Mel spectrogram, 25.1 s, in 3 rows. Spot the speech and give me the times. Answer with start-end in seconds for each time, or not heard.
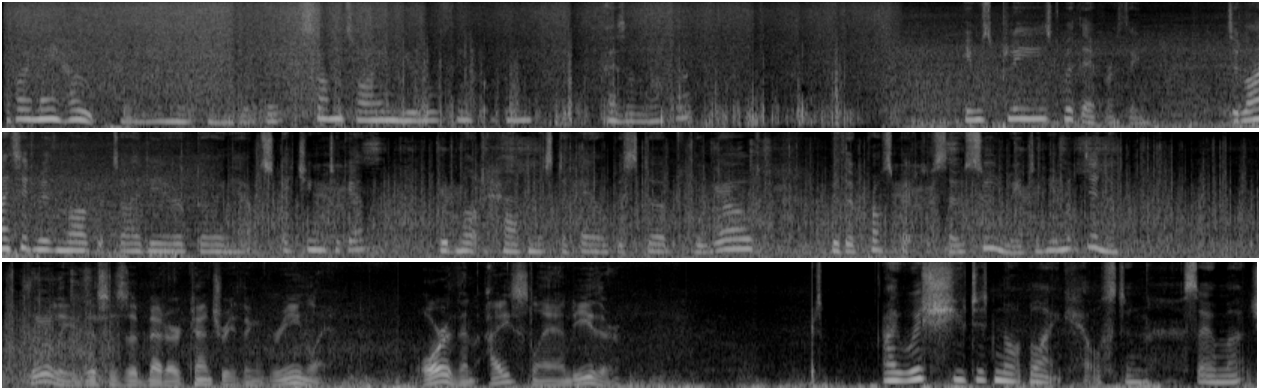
0.0-4.6, 6.4-15.8, 16.9-20.9, 22.1-25.0.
